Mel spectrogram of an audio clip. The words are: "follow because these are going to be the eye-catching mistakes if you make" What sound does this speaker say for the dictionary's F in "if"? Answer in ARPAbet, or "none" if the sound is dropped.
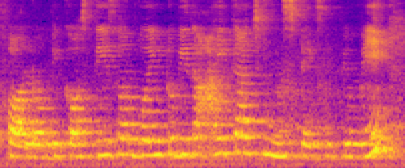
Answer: P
